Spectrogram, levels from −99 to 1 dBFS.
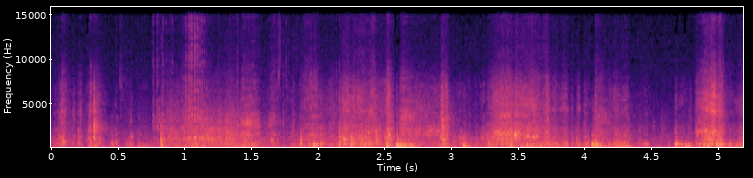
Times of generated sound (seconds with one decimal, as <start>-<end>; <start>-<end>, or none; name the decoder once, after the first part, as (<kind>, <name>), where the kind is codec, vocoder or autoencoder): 3.4-4.2 (vocoder, BigVGAN v2)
